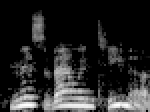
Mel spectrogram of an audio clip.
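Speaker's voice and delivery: big, booming, loud, very high-pitched call. Narrator voicing a character calling Miss Valentina from behind, big booming voice. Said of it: "a big, loud voice comes from behind you".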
